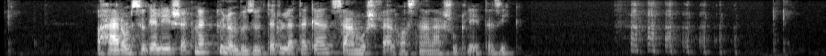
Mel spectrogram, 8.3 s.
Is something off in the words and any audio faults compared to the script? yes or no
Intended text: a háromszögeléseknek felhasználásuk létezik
yes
